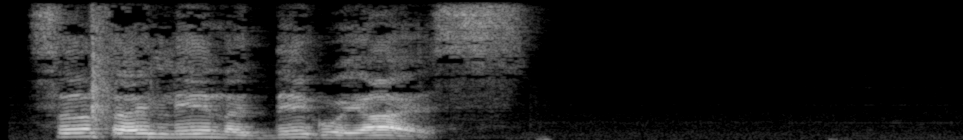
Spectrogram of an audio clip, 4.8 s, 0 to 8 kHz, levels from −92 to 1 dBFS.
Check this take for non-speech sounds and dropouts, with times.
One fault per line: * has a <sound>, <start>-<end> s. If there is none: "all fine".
all fine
